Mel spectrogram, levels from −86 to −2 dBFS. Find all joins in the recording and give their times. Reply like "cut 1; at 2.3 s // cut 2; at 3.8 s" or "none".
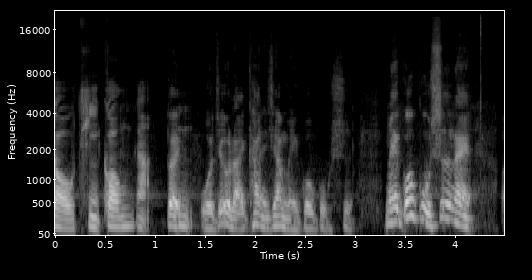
cut 1; at 1.5 s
